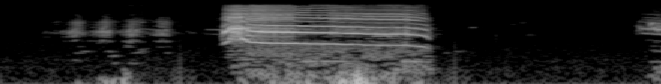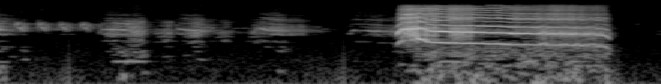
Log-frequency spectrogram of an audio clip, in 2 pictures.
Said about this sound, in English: Oh man, there's a hawk. That's got a lot of meat on it.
